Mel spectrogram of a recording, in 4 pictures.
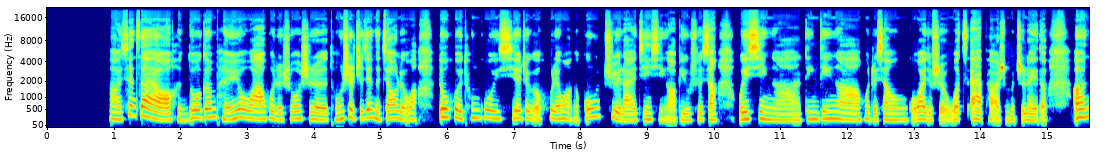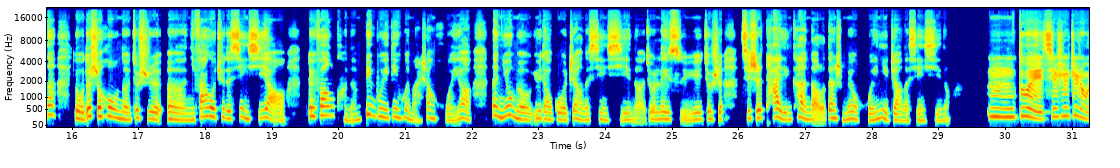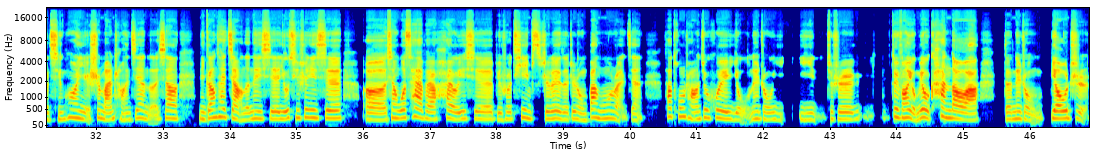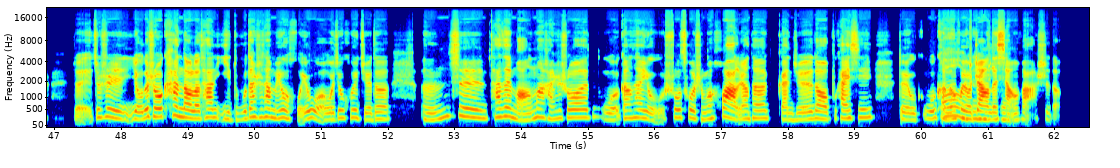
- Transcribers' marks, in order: none
- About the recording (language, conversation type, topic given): Chinese, podcast, 看到对方“已读不回”时，你通常会怎么想？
